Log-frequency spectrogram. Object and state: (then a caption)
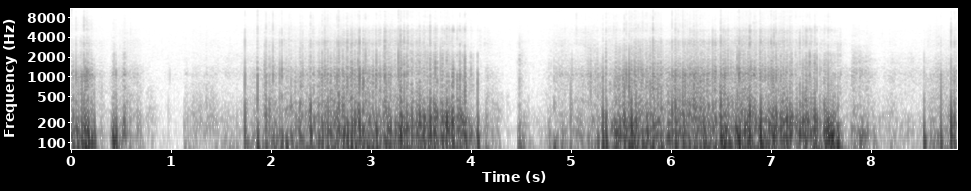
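Glitter foam sheet being scratched. A thin rainbow glitter foam craft sheet, held up, is scratched with long nails and fingertips. It gives dense, low, rumbly scratching in two long bursts, with short quiet gaps and a few isolated scrapes around them.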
